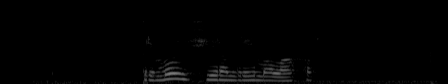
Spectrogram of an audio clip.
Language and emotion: Russian, neutral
